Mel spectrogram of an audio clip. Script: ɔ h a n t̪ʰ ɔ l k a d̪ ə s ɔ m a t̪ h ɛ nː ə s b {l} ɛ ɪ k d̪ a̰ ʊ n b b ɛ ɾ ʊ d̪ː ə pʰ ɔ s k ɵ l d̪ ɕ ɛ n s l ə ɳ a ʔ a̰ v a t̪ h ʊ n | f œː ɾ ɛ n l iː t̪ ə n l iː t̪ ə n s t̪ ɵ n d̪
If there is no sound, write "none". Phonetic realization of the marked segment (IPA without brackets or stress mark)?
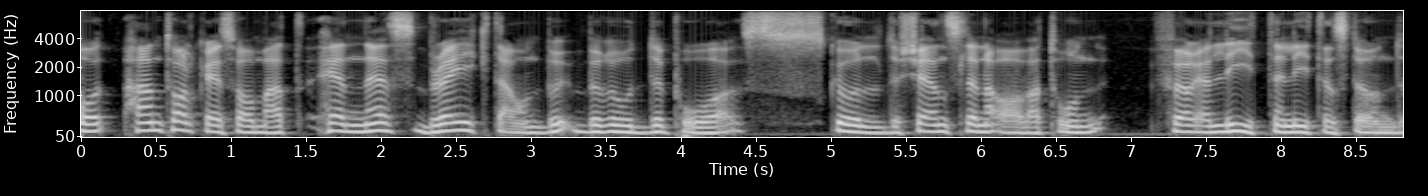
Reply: ɾ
